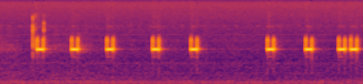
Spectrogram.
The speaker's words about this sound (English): What the hell? It's a house phone. Hold on. God, there's so many options here. Ringer settings, select. Okay, they're off.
